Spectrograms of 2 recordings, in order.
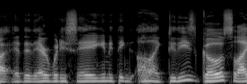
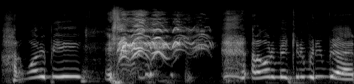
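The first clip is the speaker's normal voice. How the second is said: play-acted very high, drawn-out, swooping tearful plea. Retelling what a man on a show said: imitating someone crying. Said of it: "He's, like, crying".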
